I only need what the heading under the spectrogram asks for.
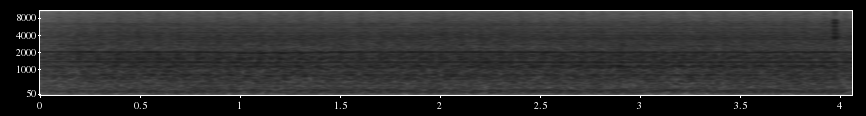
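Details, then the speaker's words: Ford Mustang that sat for a while, running after no-start fix with fuel pressure now good: steady idle with light busy ticking; owner suspects top end needs attention, plans fresh gas, fuel treatment and oil change, unconfirmed. "gonna really cycle this gas out do a gas treatment on this car that's been sitting for a while you wanna do - treatment really want to run this thing all the way - no - fill it up with some good gas good known guys with some treatment and maybe oil change can be seen like it sounded like the top of the motors needs to"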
